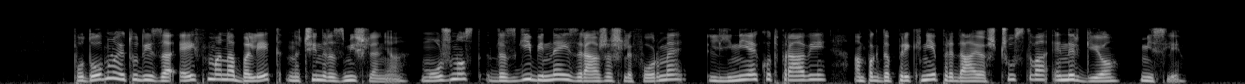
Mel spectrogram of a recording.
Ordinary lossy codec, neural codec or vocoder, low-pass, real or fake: none; none; 5.4 kHz; real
